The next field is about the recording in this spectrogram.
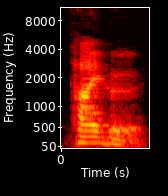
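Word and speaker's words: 台風: with the most important and today's topic tahu taihu notice there's no n in thaihu if you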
